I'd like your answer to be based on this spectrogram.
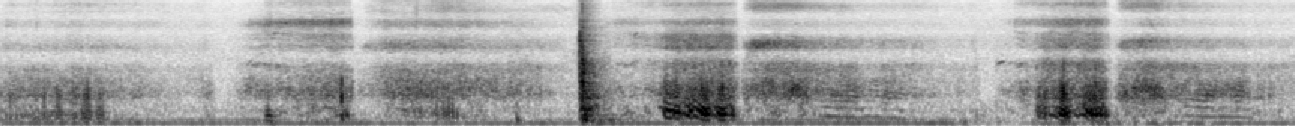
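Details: Small puppy sleeping: quiet, soft snoring breaths with faint snorts, described as surprisingly loud for its size, against low room hum: snoring.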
